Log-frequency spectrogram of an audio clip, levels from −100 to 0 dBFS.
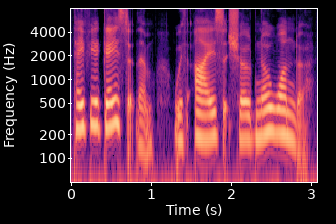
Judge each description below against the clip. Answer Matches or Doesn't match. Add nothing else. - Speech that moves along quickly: Doesn't match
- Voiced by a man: Doesn't match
